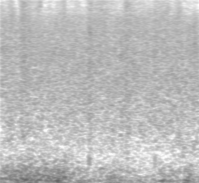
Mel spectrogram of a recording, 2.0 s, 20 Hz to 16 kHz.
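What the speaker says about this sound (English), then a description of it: "Hopefully this rain doesn't last long." Steady rain with low rumbling thunder in the farming video game Farming Simulator 25, a dense continuous wash of rainfall with deep rolling thunder underneath, alone with no voices.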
